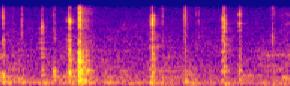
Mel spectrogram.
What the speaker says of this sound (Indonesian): Kita ketikkan grand replication.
